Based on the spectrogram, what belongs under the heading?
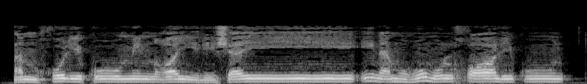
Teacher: يقرأ بنقل حركة الهمز إلى الساكن قبله في مثل: أم خلقوا من غير شيء أم هم الخالقون، أم خلقوا السماوات والأرض، إلى غير ذلك.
